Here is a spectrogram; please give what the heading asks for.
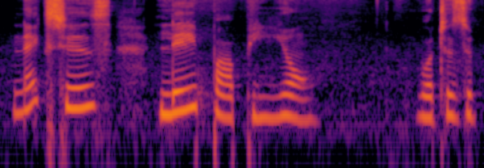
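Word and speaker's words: papillon: right next is lei papiyan what is the pronunciation this is papiyong so always this double l is not for nouns and the pronunciation is papiyan all right so s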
